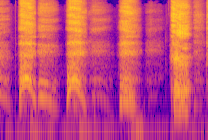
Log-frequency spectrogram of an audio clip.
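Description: A man's voice clearing his throat, four short throat-clearing sounds about a second apart, as if readying his voice before a line.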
